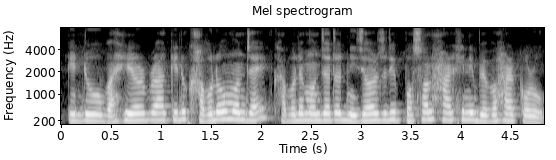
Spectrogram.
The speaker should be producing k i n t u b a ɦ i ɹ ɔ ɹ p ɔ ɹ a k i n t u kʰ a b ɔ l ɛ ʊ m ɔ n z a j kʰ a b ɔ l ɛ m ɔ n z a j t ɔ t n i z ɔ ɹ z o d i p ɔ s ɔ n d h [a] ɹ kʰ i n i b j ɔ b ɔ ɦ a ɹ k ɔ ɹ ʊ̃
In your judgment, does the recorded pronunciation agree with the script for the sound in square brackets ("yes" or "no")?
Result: yes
